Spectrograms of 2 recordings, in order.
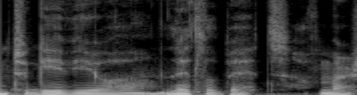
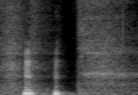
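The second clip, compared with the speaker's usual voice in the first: short, louder mocking chuckle; villain's chuckle; 6 dB louder than usual. Villain watches the nemesis struggle, amused mocking chuckle. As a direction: laugh at the struggling captive.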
